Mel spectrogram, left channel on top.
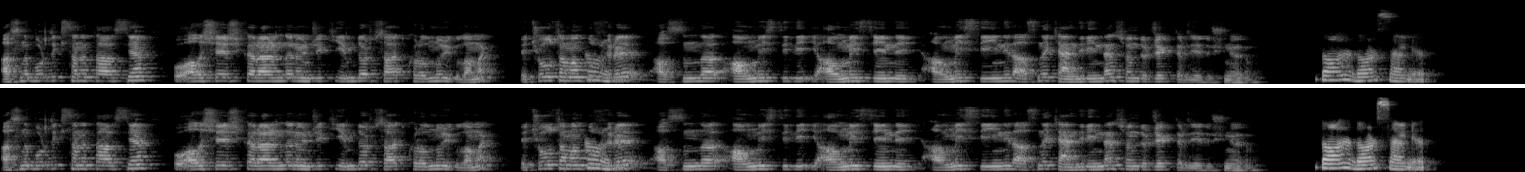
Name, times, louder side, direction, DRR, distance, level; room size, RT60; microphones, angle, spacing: voice 1, 0.0-1.5 1.7-4.9 5.2-12.5, equal, 10° left, 2 dB, 1.9 m, -29 dB
voice 2, 5.8-6.2 13.2-14.2, right 6 dB, 85° right, 13 dB, 0.6 m, -24 dB
9.1 x 7.6 x 3.4 m, 0.36 s
head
